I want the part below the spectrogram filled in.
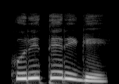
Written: ಗಿರಿದುರ್ಗ

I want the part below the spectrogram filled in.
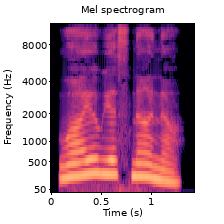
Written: ವಾಯವ್ಯಸ್ನಾನ

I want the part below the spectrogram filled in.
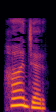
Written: ಹುಜರು

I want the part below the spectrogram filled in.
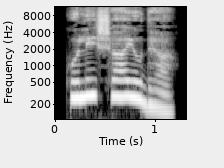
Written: ಕುಲಿಶಾಯುಧ

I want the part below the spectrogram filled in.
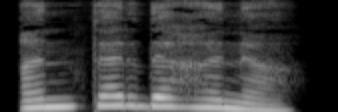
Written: ಅಂತರ್ದಹನ

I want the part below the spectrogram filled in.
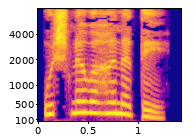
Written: ಉಷ್ಣವಹನತೆ

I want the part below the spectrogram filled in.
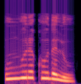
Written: ಉಂಗ್ರಗೂದಲು

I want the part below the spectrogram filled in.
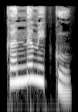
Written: ಖಿನ್ನಮುಖಿ

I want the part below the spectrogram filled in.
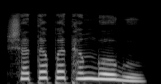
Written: ಶತಪಥಂಬೋಗು

